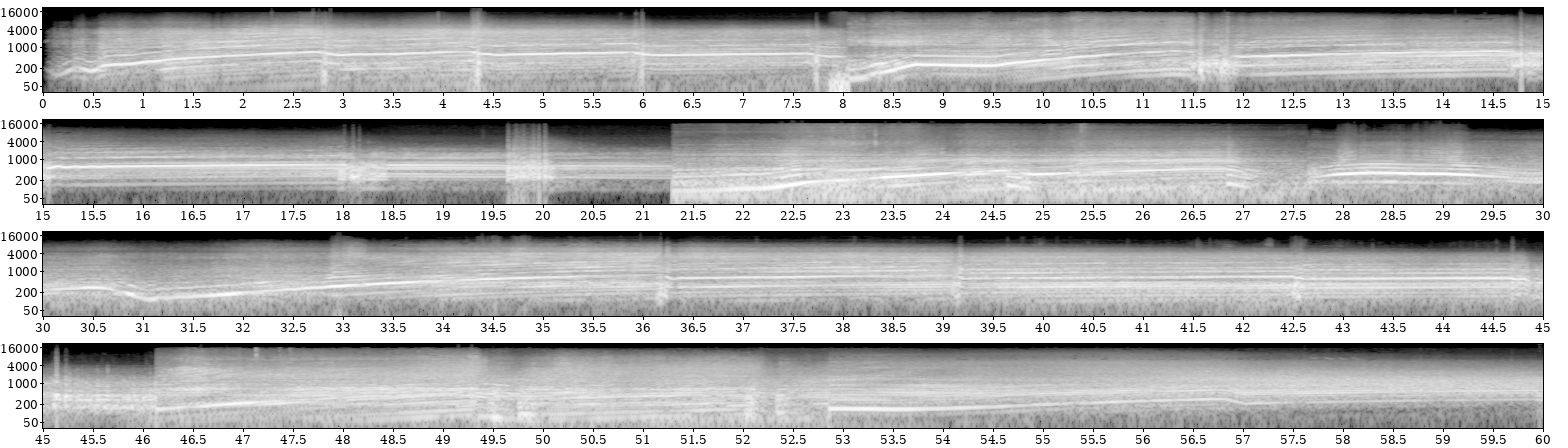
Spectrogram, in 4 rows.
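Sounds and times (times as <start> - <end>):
sports car engine revving: 0.6 - 17.8, 21.4 - 30.5, 46.2 - 60.0.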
